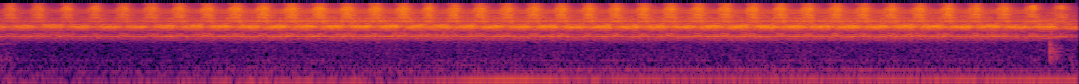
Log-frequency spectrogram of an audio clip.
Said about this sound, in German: das ist die Abmoderation mit Hilfe einer Grille, die im Hintergrund zirpt, sehr laut, die sich direkt in eure Gehirne hinein zirpen wird. Ich gehe mal hin zu dieser Grille, beziehungsweise das ist eine Zikade und äh, lasst euch daran teilhaben.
